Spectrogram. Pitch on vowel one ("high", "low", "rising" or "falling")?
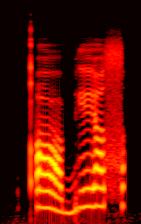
falling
